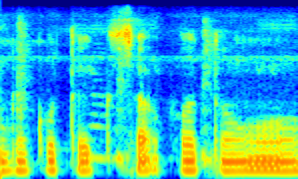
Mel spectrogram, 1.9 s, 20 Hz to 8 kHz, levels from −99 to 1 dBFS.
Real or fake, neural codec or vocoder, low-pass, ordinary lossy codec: real; none; 7.2 kHz; none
